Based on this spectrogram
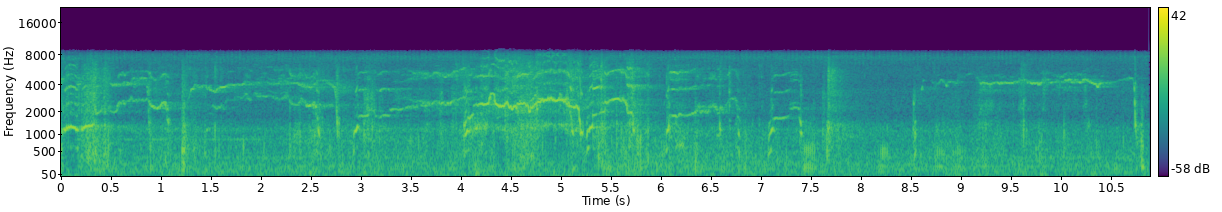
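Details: White-tailed eagle (Haliaeetus albicilla) at its nest in Nizhnyaya Kama National Park, Tatarstan, on 15 July 2024, after a fish delivery, mantling over the seized fish and squeaking: thin, high, wavering squeals in quick irregular bursts, swelling midway, over faint rustling.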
